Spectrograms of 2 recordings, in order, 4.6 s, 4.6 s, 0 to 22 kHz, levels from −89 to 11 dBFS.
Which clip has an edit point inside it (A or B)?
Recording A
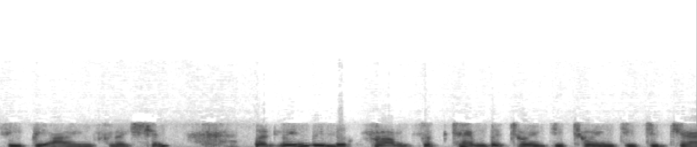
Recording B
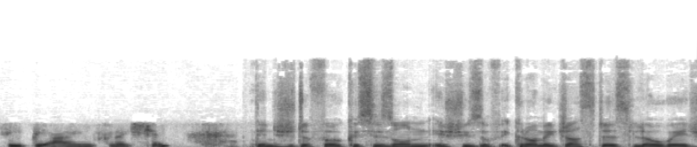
B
